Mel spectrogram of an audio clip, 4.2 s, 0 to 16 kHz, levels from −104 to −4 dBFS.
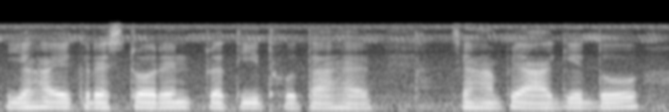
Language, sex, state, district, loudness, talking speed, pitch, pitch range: Hindi, male, Karnataka, Bangalore, -16 LUFS, 145 wpm, 115 Hz, 110-120 Hz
